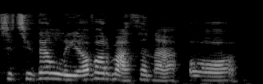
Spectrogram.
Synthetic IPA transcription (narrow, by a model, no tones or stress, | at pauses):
tʰitʰiðɛlˠjɔvɔrmaθənaɔ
